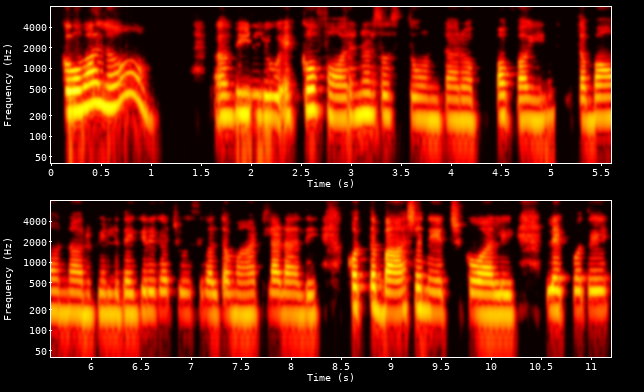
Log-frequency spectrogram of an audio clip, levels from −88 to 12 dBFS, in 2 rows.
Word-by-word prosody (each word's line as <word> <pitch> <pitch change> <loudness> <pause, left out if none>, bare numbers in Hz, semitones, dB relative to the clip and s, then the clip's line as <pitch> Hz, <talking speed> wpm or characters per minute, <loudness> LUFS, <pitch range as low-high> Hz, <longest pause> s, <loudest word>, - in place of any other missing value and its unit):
గోవాలో 270 +4 +8 1.2
వీళ్ళు 205 -2 +1 0.2
ఎక్కువ 240 +4 +5
ఫారెనర్స్ 200 +2 -1
వస్తూ 195 -1 -11
ఉంటారు. 175 0 -5 0.3
అబ్బబ్బా! 200 -3 0 0.2
ఎంత 195 - -9
బావున్నారు? 180 -2 -1
వీళ్ళు 175 -1 -5
దగ్గరగా 185 +1 -4
చూసి 175 -1 -13
వాళ్ళతో 170 0 -3 0.2
మాట్లాడాలి. 170 -1 -3 0.4
కొత్త 220 0 +3 0.2
భాష 180 +3 +4 0.2
నేర్చుకోవాలి 175 -2 0 0.4
లేకపోతే 190 0 -2
185 Hz, 95 wpm, -20 LUFS, 175-200 Hz, 1.2 s, గోవాలో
